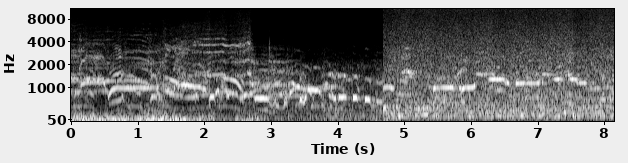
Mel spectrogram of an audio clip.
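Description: Churning river-rapids water rushing and sloshing around a round raft-ride boat, with riders yelling and shouting over it. About two-thirds of the way through, the sound changes to a steadier rush of water, with faint music in the background.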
